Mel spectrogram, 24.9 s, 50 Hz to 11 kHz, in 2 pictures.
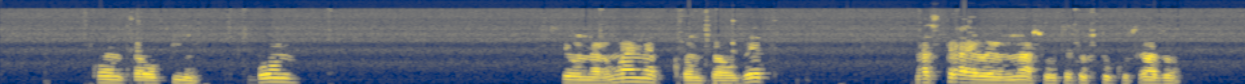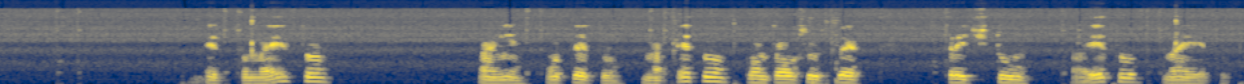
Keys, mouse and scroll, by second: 1.1 ctrl+p, 3.1-5.9 drag, 7.1 ctrl+z, 9.2 shift+middle click, 10.6 click, 12.9 click, 14.6 shift+click, 18.9 shift+click, 20.4 ctrl+shift+c, 23.0-23.5 drag.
